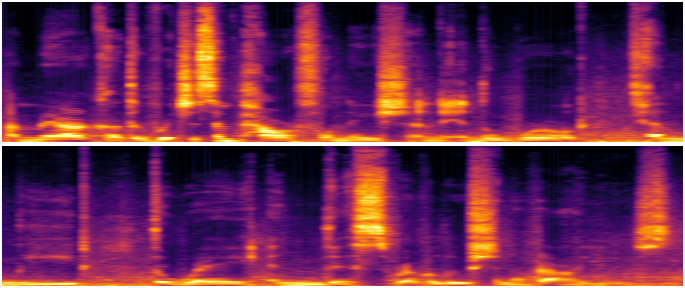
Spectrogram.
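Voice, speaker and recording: Lowish-voiced woman reading over background noise. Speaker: reader in a student theatre performance. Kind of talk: reading a famous speech aloud. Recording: clear background noise, ambient sound.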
